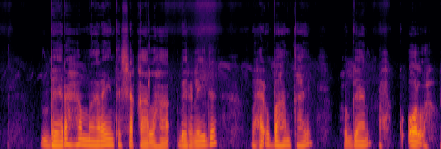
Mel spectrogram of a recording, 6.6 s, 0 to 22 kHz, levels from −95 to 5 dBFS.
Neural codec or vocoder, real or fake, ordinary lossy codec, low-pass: none; real; none; none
